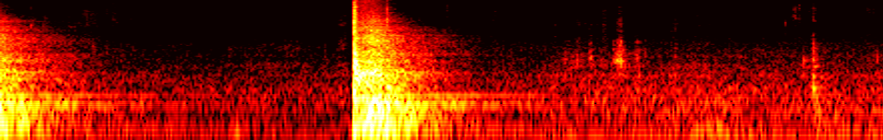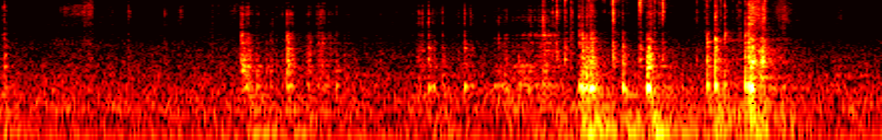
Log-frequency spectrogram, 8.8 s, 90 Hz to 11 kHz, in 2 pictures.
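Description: A single sharp metallic hammer strike on a steering knuckle of a 1994-2004 Ford Mustang, to free the tie rod end, rings out once near the start, followed by faint scattered clinks and tool handling.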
